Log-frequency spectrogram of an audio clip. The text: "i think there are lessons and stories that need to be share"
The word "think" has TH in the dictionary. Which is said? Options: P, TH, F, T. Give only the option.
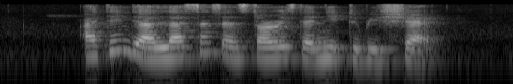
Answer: T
